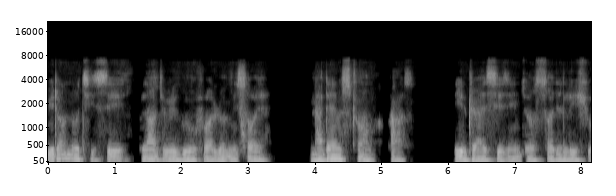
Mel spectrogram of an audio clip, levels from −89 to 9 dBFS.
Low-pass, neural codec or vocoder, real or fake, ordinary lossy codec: 7.2 kHz; autoencoder, 48 kHz, 128 numbers a frame, DAC-VAE, trained on Japanese speech; fake; none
